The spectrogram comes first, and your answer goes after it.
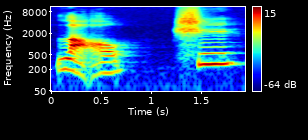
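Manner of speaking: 老师 split, falling-rising 老; full third tone. Shown as a demonstration. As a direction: say 老 and 师 separately, bringing 老 back up. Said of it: "is its actual pronunciation".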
